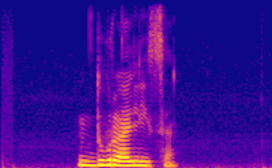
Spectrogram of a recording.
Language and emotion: Russian, angry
